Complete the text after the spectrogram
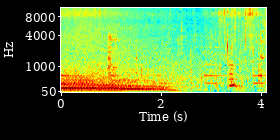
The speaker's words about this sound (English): I heard in the background, I heard the boat coming in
